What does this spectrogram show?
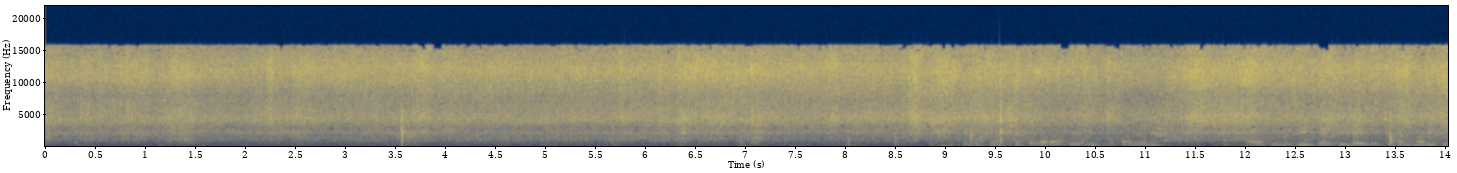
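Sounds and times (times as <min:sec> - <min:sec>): chicken sizzling in a frying pan: 0:00.0 - 0:14.0
wooden spatula stirring: 0:05.6 - 0:14.0.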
